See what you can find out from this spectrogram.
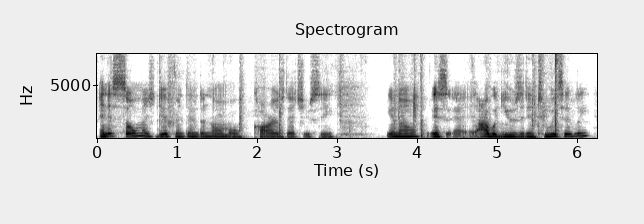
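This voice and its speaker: A woman's voice: lowish voice, normal speed, vocal fry, dark tone, slight background noise. A woman from Baltimore chatting casually to camera, rambling with many fillers as she shows items. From Baltimore, USA. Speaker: tarot deck reviewer.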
